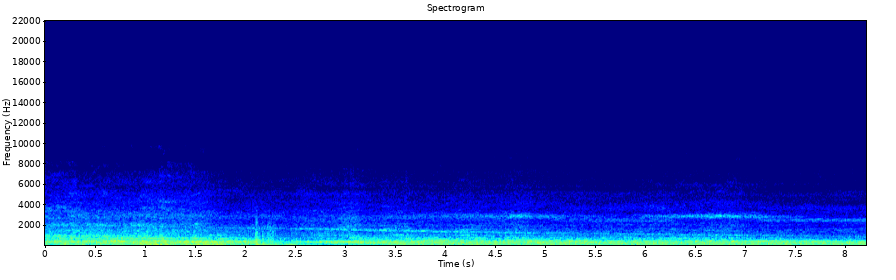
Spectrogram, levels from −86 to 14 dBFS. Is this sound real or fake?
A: fake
